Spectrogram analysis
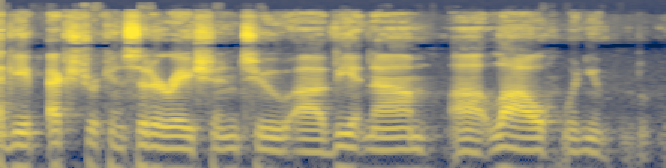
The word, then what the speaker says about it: Laos: So I gave extra consideration to Vietnam, Laos, a lot of people say Laos, but the S is silent.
